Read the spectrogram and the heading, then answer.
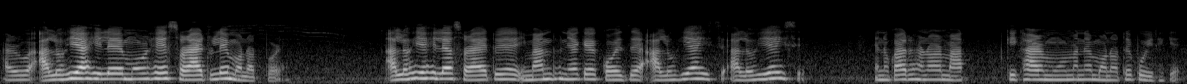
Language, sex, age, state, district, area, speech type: Assamese, female, 30-45, Assam, Golaghat, urban, spontaneous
